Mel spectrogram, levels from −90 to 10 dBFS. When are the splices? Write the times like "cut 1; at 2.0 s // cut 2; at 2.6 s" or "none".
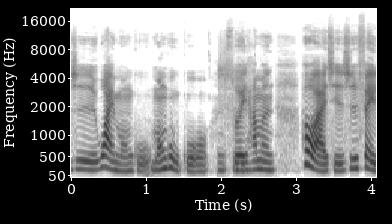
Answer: cut 1; at 2.0 s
